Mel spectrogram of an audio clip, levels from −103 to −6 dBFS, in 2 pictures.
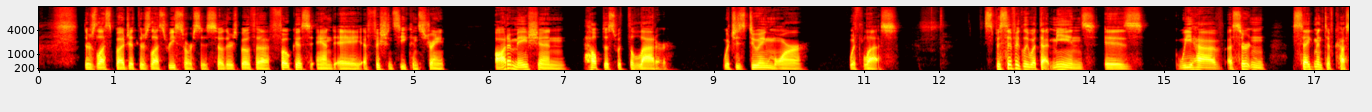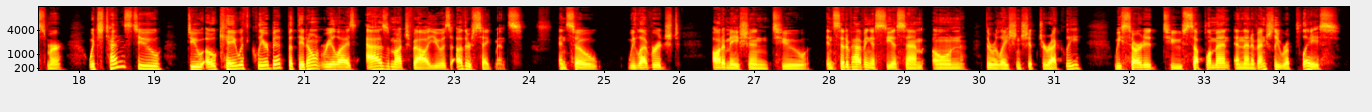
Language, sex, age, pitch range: English, male, 20-39, 100-125 Hz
